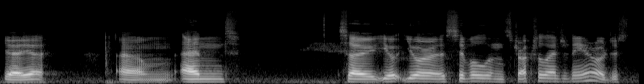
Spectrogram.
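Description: A man hosting an interview, friendly and quick to laugh, with hesitant fillers. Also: medium pitch, flat delivery, creaky, darkish tone, muffled recording. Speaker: podcast host, gym owner. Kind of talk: casual interview chat.

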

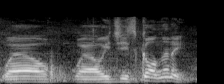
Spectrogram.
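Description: A man's voice: medium pitch, measured pace, a crowd in the background. A man with a London English accent, rambling and stumbling through jokey banter in a pub. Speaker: podcast co-host. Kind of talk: casual pub chat. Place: busy pub.

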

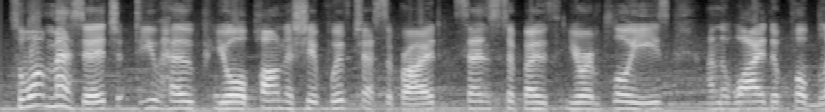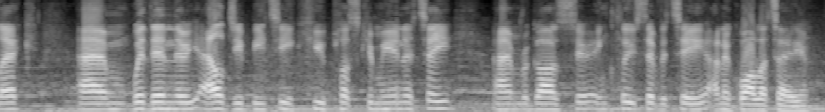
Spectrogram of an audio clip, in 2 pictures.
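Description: Upbeat high-voiced male interviewer. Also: fairly even intonation, moderate pace, few pauses, music in the background. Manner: upbeat, chatty questions with restarts. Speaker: podcast interviewer. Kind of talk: live event interview. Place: outdoor festival grounds.

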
